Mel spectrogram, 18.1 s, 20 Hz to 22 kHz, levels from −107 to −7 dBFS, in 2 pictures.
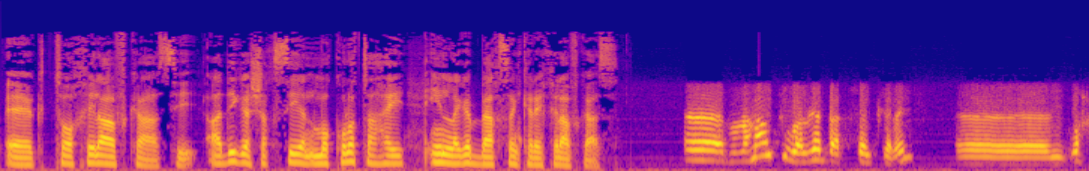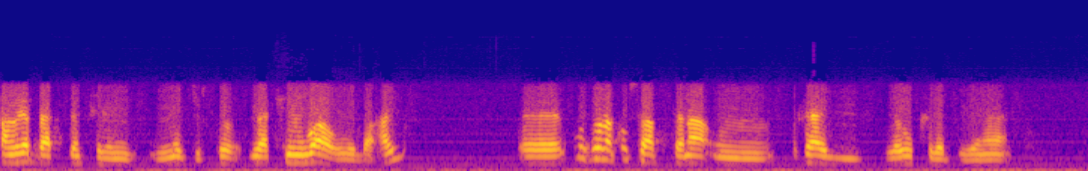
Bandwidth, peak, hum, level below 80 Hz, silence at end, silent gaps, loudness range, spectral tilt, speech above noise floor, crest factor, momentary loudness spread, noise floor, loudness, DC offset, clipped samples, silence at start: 11.5 kHz; -4 dBFS; none; -60 dBFS; 0.7 s; none; 4 LU; -6.5 dB/octave; 38 dB; 18 dB; 15 LU; -58 dBFS; -20 LUFS; under 0.1%; under 0.1%; 0.05 s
